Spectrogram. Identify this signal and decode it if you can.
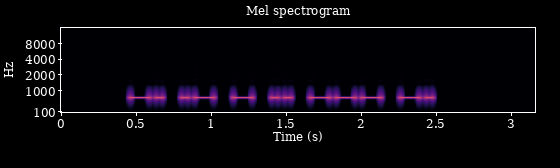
Morse code, heard as a keyed tone, about 28 wpm, 700 Hz. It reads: NATION
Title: Sentences from Top 900 Words - New Word Drill - 28wpm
